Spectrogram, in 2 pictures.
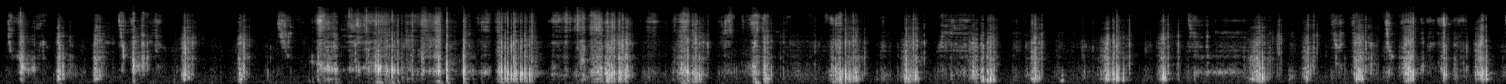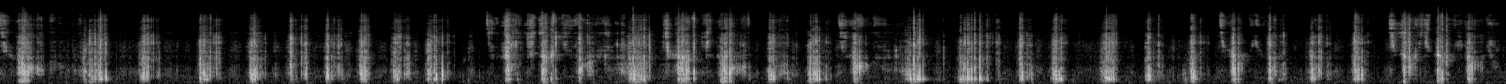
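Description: Hard ice being bitten and chewed: a rapid, irregular run of loud crunches and cracks as the ice breaks between the teeth.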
